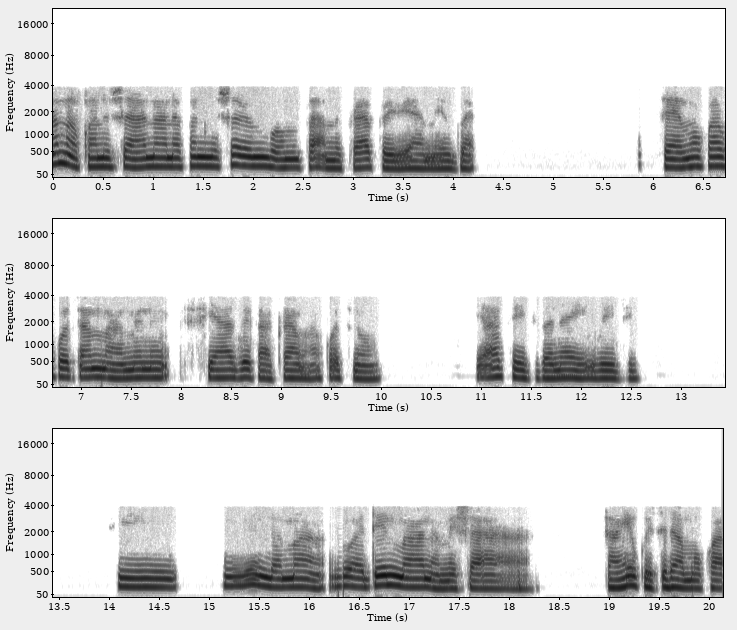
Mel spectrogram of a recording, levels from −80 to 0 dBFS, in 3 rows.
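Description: Packet loss with pitch repetition hits this speech at 7.21 s, 16.30–16.35 s and 19.84–19.86 s; the last pitch period is replayed to bridge each gap, causing brief buzzy holds.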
